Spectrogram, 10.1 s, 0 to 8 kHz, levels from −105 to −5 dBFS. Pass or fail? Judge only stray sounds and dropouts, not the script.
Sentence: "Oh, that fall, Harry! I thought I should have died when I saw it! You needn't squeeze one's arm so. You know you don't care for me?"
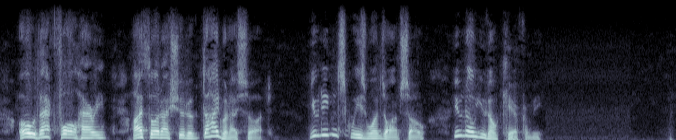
pass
